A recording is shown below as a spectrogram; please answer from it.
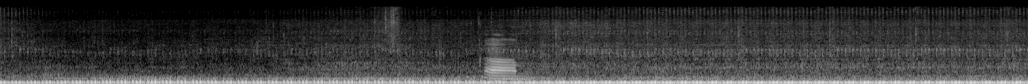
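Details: Saturn Sky, low idle pulsing about three times a second with an uneven lumpy beat right after replacing the cooling-fan controller module for overheating; sounds like running on 3 cylinders, cause unknown.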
